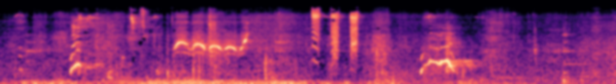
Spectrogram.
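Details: Eight-week-old puppies from Scarlett's litter giving thin, high squeaky whines and yips, some rising then wavering, in short bursts with quiet gaps and faint background rustling.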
